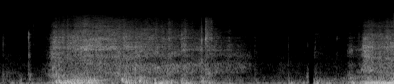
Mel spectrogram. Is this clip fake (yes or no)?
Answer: yes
